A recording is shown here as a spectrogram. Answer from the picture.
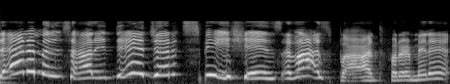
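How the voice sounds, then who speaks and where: Using a put-on character voice, a woman speaks high with very wide pitch swings. Her pace is moderate. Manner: brave, bold, dramatic.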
